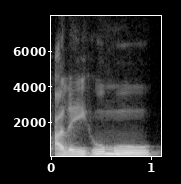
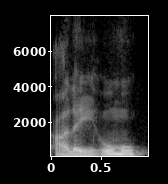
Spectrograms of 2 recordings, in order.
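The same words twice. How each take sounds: First: عليهم stressed as alayhumu, the rejected form; rejected reading alayhumu; wrong version. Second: عليهم said as alayhumu, the accepted form; accepted reading alayhumu; right version. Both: Shown as a demonstration. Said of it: "not عليهم، but عليهم".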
